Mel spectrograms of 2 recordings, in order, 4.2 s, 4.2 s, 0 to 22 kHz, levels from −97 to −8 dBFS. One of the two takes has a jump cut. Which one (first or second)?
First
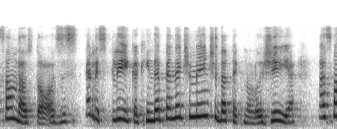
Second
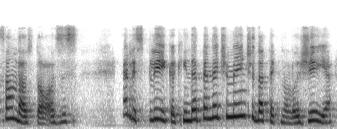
first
